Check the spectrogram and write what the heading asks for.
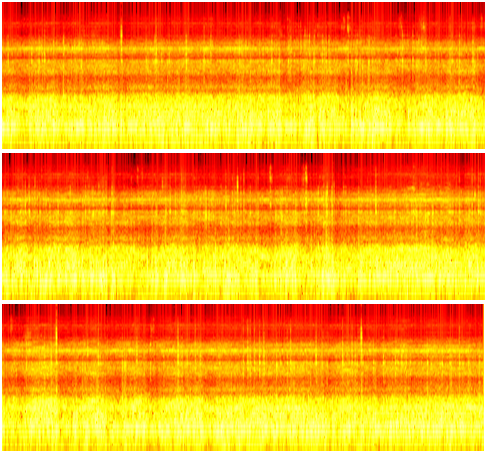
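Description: Steady wind rush and low rumble on the microphone of a mountain bike riding a dirt singletrack, with faint scattered ticks.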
